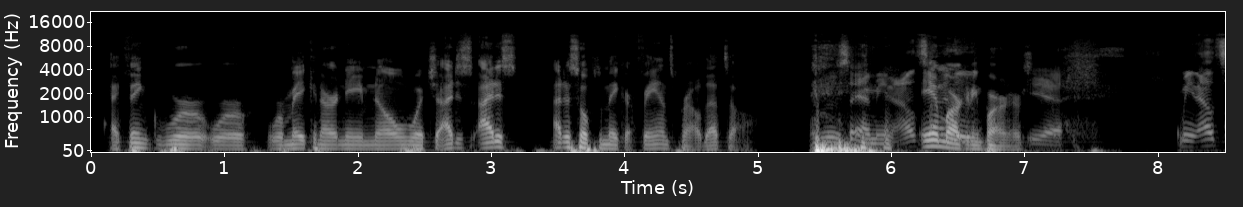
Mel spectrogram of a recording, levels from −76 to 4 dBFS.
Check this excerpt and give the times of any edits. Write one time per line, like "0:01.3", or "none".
none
